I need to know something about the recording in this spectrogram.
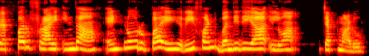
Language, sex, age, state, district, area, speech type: Kannada, male, 45-60, Karnataka, Shimoga, rural, read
